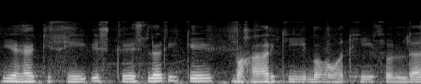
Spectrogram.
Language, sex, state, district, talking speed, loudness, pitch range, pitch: Hindi, male, Chandigarh, Chandigarh, 155 wpm, -18 LUFS, 120-140 Hz, 130 Hz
